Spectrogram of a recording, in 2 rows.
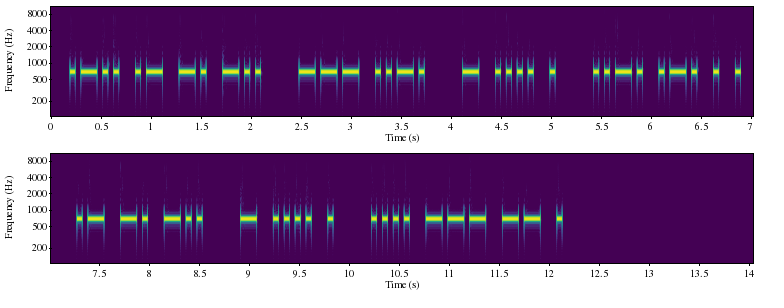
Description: Morse code, heard as a keyed tone, about 22 wpm, 700 Hz. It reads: LAND OF THE FREE AND THE HOME
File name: practice / 22wpm / Sets of 8 Words - 22wpm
